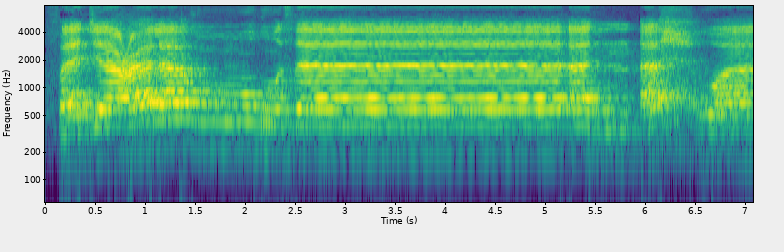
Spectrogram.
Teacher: di sini ha memiliki sifat rokhawa, berarti sama seperti huruf kha dengan huruf sin. Suara mengalir sempurna.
